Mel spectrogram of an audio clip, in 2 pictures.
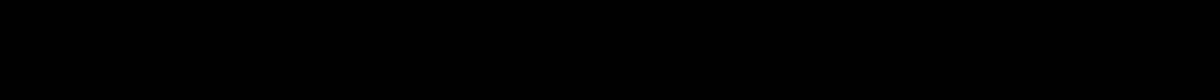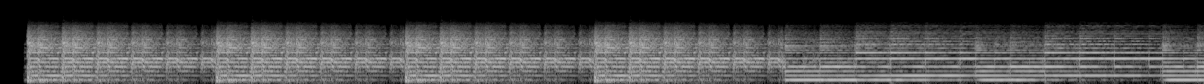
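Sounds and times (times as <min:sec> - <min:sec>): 
guitar in C: 0:12.3 - 0:24.0.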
